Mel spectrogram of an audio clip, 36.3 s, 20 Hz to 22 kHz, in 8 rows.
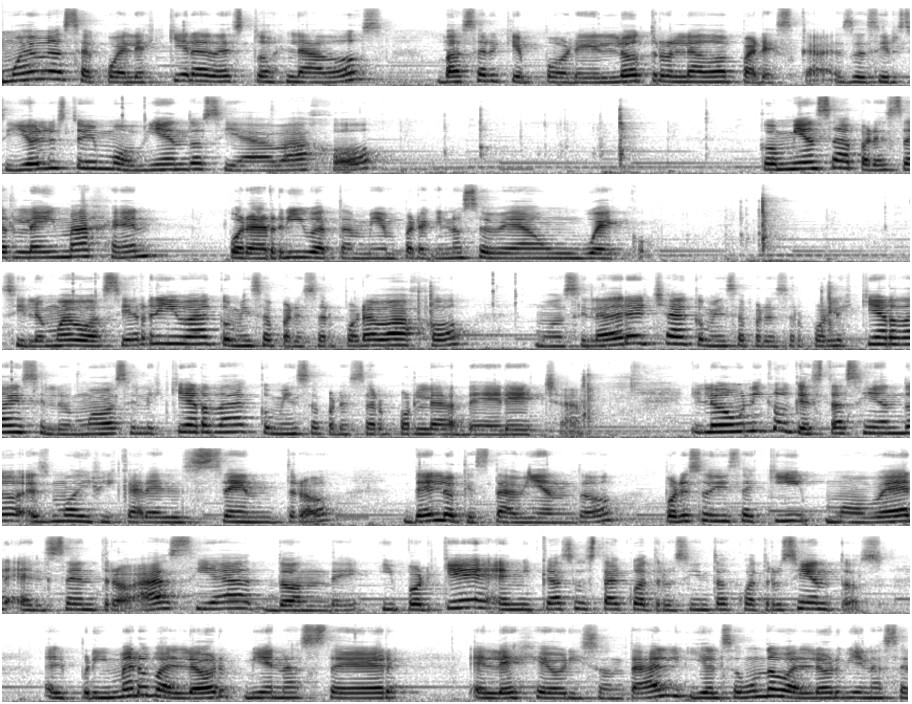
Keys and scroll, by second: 7.5 Caps_Lock, 12.7 ctrl+z, 15.6 ctrl+z, 17.6 ctrl+z, 20.9 ctrl+z.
